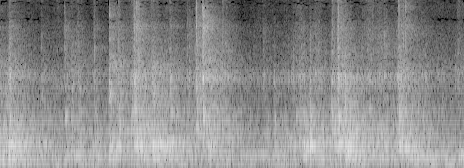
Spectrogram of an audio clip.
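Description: Wires being worked into the breaker terminals of an electrical control panel by hand: several light clicks and rustles, a little under a second apart.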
